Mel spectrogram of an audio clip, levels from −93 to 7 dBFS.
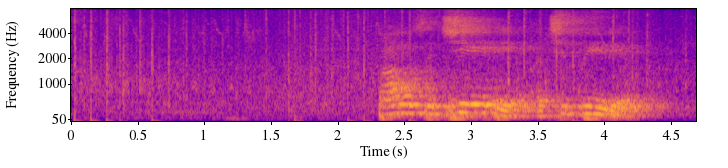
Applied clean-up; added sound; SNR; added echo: none; Bird; 19 dB; reverberation time 1.0 s.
